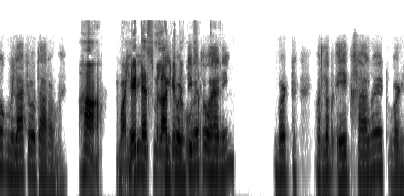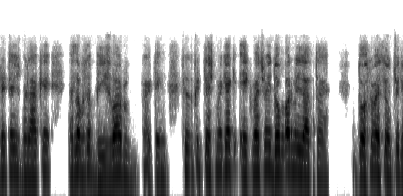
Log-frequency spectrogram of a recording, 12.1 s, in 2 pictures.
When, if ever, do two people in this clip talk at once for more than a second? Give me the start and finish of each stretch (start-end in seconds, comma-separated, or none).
1.8-3.3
